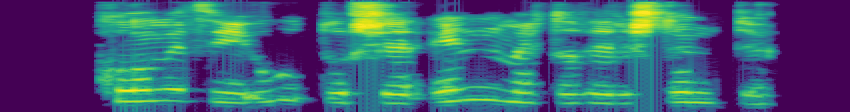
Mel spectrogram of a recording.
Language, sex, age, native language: Icelandic, female, 11, Icelandic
